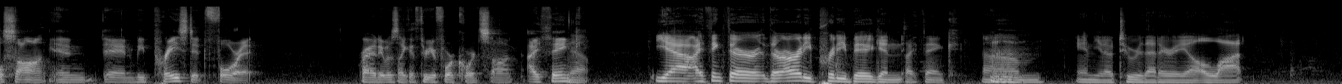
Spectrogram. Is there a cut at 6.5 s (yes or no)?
yes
